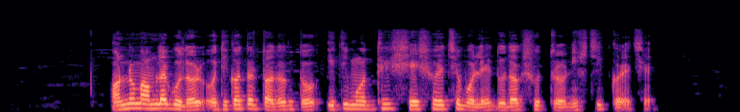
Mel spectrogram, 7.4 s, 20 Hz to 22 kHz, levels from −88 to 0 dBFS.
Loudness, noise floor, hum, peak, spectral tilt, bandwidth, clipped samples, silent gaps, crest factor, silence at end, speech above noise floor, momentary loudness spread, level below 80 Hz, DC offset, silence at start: -19 LUFS; -81 dBFS; none; -2 dBFS; -8 dB/octave; 7.4 kHz; under 0.1%; none; 18 dB; 0.9 s; 62 dB; 10 LU; -60 dBFS; under 0.1%; 1.1 s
